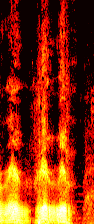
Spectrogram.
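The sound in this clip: A dog growls in long, loud, rumbling bursts: one sustained growl, a short pause, then a second growl that swells twice before it fades to near silence. No voices are heard.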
